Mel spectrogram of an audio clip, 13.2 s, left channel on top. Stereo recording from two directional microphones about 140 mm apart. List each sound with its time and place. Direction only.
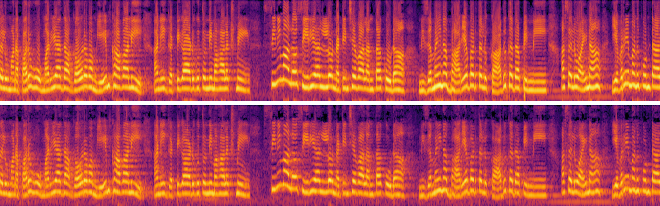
0.0 s a woman's voice: 30° left (ahead or behind)
5.4 s a woman's voice: 35° left (ahead or behind); by 13.1 s 50° left (ahead or behind)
